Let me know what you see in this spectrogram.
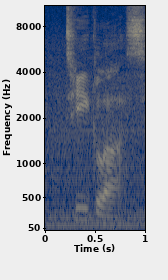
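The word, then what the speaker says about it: Tŷ Glas: The next station stop is Tlass. Tlass is how you pronounce it.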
